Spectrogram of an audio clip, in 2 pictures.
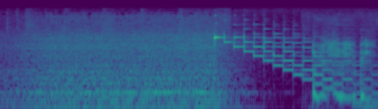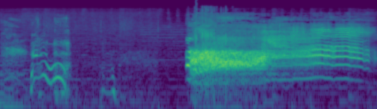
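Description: A low rumble, then a descending run of electronic beeps, before a loud, strained scream of a woman in childbirth bursts in and holds, wavering, for the final seconds.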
